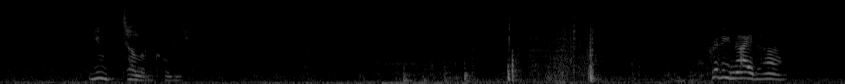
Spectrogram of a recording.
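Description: A boy talks quietly nearby.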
